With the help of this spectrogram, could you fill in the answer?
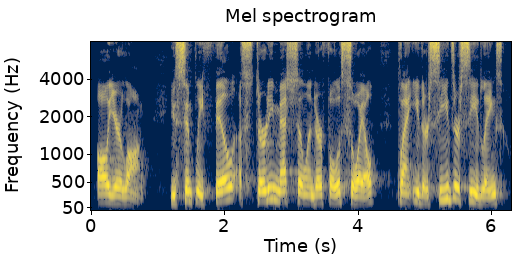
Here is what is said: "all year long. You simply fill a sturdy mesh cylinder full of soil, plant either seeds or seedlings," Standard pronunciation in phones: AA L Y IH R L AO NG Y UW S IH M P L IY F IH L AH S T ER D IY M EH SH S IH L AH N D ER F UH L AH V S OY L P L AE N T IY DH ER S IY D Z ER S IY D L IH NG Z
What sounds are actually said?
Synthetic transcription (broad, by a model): AA L Y IH R L AO NG Y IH S IH M P L IY F IH L AH S T ER D IY M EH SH S IH L AH N D ER F UH L AH V S OY L P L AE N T IY DH ER S IY D Z ER S IY D L IH NG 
